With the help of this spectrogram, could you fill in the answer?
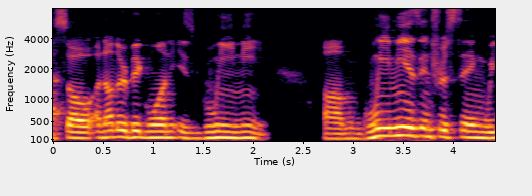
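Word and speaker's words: גוים: pronounced like o like goim um we would pronounce as u like guim.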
